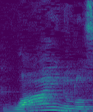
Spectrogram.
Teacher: Wide noodles, it's longer because duh is voiced. And then wine noodles is even longer than wide noodles because it's an open syllable.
